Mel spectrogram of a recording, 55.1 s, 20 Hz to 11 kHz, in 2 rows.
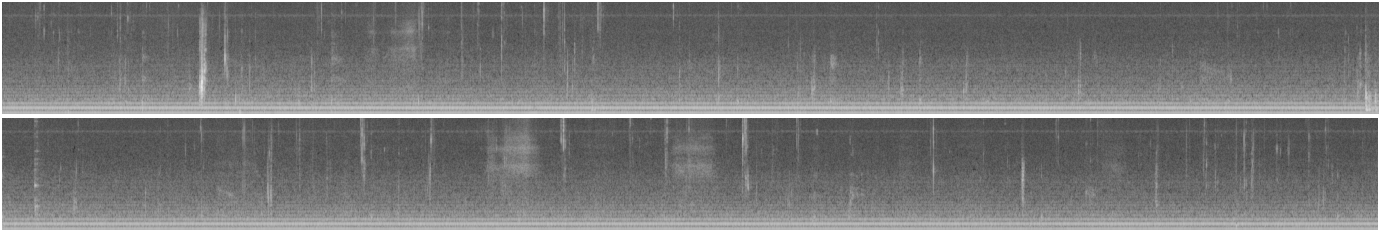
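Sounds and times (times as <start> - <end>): low hum: 0.0 - 55.0
person chewing: 0.6 - 5.3, 5.9 - 12.2, 15.7 - 16.6, 30.3 - 36.3, 37.2 - 39.0, 42.2 - 44.9, 47.1 - 54.4.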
